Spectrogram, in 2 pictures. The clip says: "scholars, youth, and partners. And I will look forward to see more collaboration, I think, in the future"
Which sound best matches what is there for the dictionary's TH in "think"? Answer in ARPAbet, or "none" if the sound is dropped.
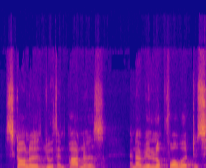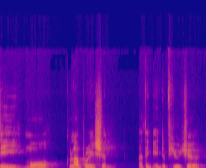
T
